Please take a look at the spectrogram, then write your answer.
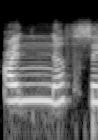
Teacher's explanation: نون ساکن کے بعد نون آیا تو یہاں پہ ادغام ہوگا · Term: ادغام مع الغنہ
